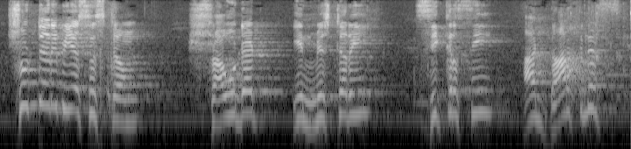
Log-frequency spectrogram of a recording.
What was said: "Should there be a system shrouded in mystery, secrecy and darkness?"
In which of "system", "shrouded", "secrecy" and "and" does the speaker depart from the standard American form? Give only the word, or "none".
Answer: shrouded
